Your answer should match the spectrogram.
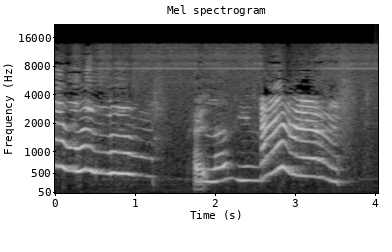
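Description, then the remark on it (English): A dog howls in three drawn-out, rising and falling phrases with a speech-like cadence, fairly loud, sounding almost like a sung 'I love you'. “this time of dog owners treating their now famous dog Mishka with over 100 million YouTube views like a human”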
